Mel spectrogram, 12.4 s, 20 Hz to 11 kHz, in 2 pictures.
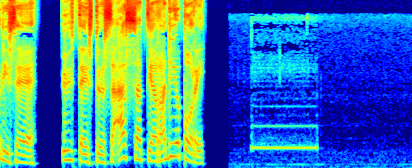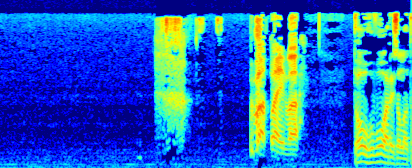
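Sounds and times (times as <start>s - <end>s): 
speech: 0.0s - 3.2s, 11.5s - 12.3s
electronic telephone ringing tone: 3.8s - 4.8s.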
